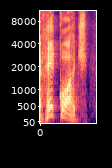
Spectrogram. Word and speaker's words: recorde: oriente seus profissionais a pronunciar a palavra recorde como paroxítona, ou seja, recorde, com força na sílaba cor, recorde e pague indenização por danos morais coletivos.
